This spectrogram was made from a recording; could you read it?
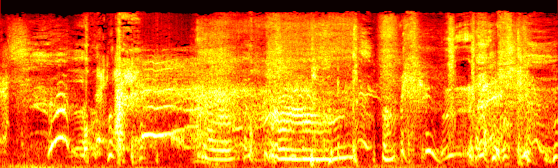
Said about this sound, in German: Ja, wo man im Moment auch anschaut und hört, da schnuddert es, niest es, schnüst es und hustet es. Die Grippewelle, die hat unser Land fest im Griff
